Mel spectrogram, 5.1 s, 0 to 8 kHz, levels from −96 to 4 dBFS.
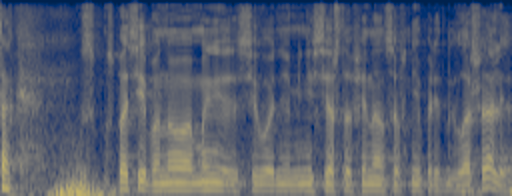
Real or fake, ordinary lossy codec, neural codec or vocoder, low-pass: real; none; none; 7.2 kHz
